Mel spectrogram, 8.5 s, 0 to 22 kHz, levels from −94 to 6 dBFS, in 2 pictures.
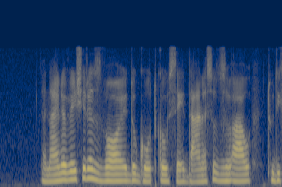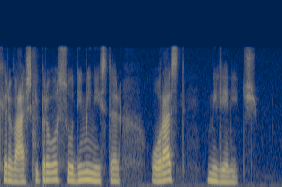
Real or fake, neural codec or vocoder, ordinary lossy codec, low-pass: real; none; none; none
